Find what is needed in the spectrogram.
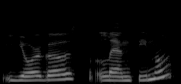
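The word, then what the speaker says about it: Yorgos Lanthimos: Oh, by the way, the director is Yorgos Lantimo.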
